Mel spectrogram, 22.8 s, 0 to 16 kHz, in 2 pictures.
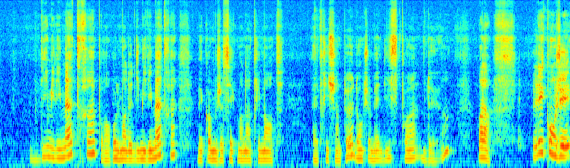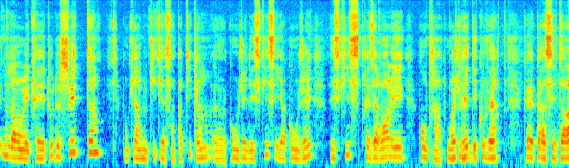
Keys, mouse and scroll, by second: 1.0 click, 4.5 click, 7.5-9.4 typing, 9.2 Return, 11.9-14.8 middle drag, 14.8-17.9 drag, 20.4-22.7 drag.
